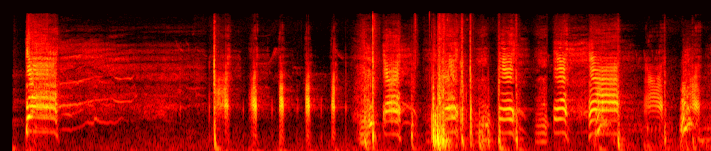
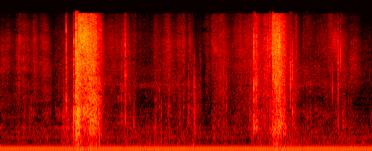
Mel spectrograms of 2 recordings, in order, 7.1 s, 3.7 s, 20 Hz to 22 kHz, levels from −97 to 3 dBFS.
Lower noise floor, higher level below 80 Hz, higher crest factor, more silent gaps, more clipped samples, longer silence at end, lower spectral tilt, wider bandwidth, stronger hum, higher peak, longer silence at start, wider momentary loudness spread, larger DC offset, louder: about the same, -54 dBFS vs -51 dBFS; second, -58 dBFS vs -52 dBFS; second, 24 dB vs 32 dB; neither; neither; about the same, 0 s vs 0 s; first, -2.5 dB/octave vs 1 dB/octave; about the same, 16 kHz vs 16.5 kHz; neither; second, -8 dBFS vs -4 dBFS; first, 0.25 s vs 0 s; second, 18 LU vs 27 LU; neither; about the same, -29 LUFS vs -28 LUFS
